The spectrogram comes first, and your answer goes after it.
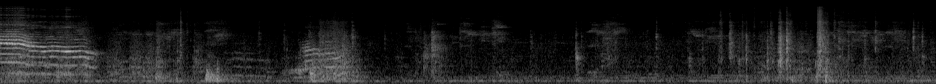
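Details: Home-bred Persian kittens, described as cute and spoiled, give a high, thin meow with stacked harmonics in the first second. About two seconds later comes a shorter, wavering meow. Soft knocks and faint voices sound in a quiet room.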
